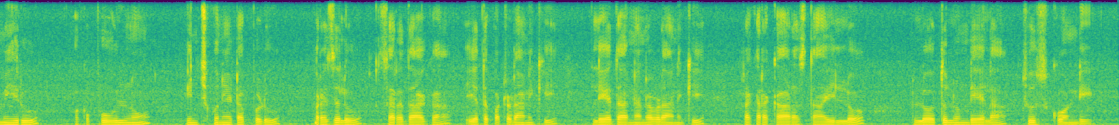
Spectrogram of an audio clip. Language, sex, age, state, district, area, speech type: Telugu, male, 30-45, Andhra Pradesh, Eluru, rural, read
